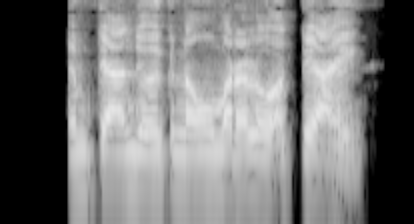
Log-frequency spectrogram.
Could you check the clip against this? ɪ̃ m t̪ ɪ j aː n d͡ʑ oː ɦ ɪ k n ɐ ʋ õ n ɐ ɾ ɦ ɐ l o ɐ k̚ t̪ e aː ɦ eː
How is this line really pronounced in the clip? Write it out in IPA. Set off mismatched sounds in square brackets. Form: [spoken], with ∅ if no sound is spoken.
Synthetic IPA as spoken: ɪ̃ m t̪ ɪ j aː n d͡ʑ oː ɦ ɪ k n ɐ ʋ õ [m] ɐ ɾ ɦ [ə] l o ɐ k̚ t̪ e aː ɦ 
